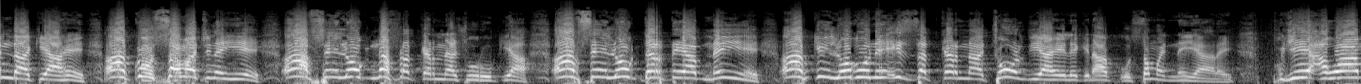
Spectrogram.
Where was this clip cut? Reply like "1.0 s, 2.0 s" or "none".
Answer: none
